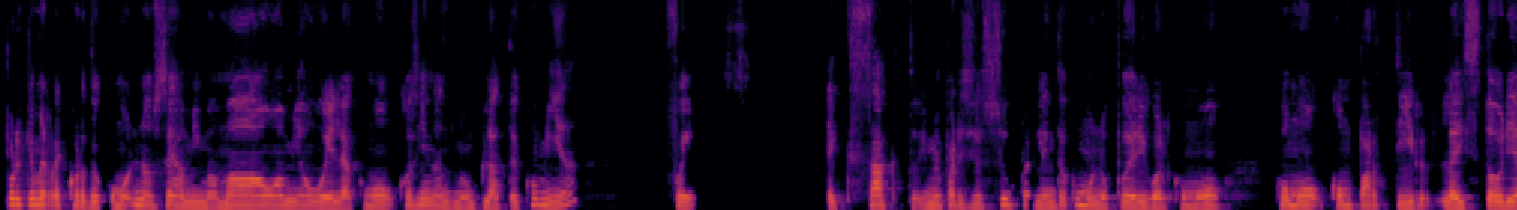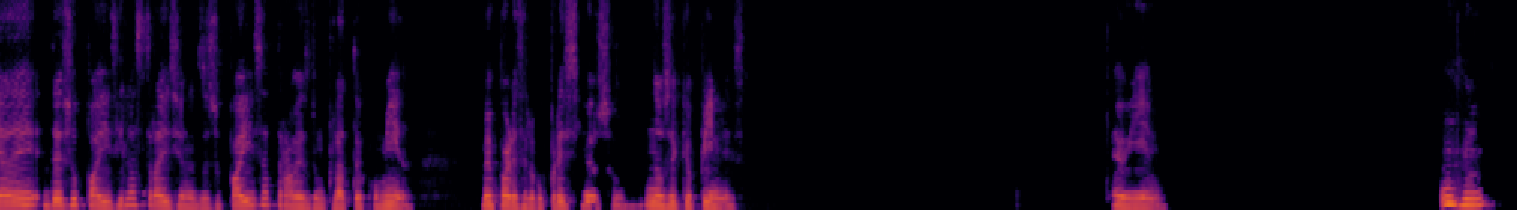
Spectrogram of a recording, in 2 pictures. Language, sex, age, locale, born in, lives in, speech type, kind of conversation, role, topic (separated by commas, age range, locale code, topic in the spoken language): Spanish, female, 25-29, es-CO, Colombia, Spain, conversation, unstructured, none, ¿Cómo influye la comida típica en las tradiciones de tu país?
